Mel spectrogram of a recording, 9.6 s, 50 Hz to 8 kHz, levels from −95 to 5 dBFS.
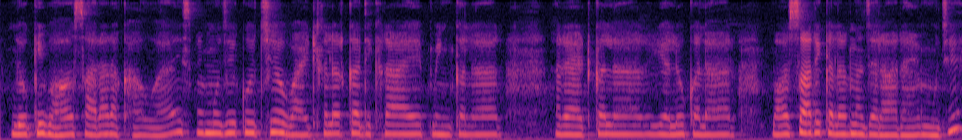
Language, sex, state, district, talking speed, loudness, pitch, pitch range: Hindi, female, Bihar, Kishanganj, 185 wpm, -35 LUFS, 185 Hz, 180-200 Hz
